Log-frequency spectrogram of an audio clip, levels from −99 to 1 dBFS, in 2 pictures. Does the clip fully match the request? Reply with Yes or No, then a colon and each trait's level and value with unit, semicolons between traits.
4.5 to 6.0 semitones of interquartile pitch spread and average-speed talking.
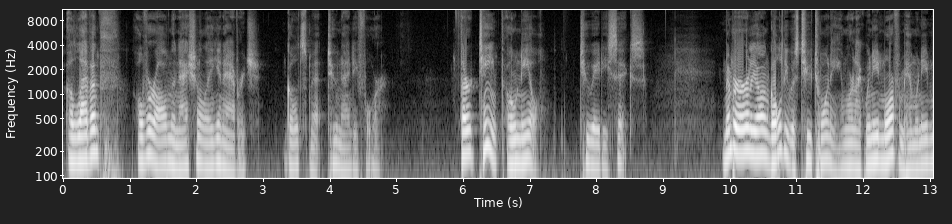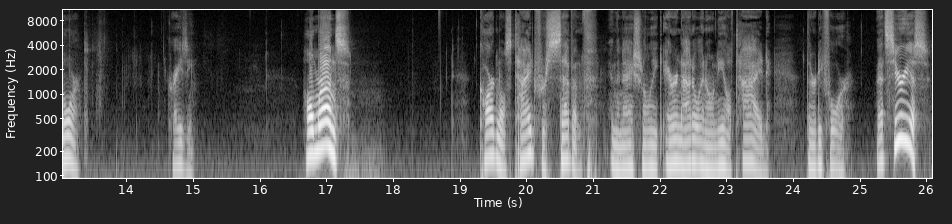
No: average, 5.2 semitones; slow, 115 wpm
